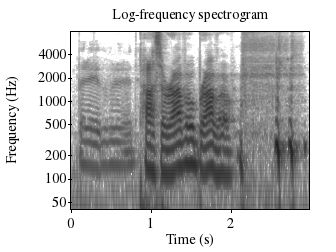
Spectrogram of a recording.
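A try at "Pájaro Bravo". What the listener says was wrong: Pasaro Bravo. You added 6 syllables. Pasaro Bravo.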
